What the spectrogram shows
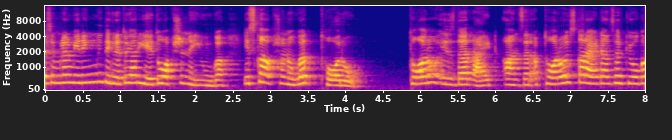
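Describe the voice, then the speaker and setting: A young woman teacher giving an exam-prep vocabulary lecture, explaining patiently and addressing students informally while reading English examples slowly. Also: high voice, fairly bright tone. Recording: echoey room.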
